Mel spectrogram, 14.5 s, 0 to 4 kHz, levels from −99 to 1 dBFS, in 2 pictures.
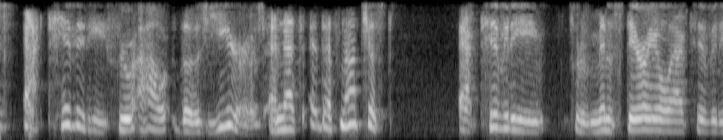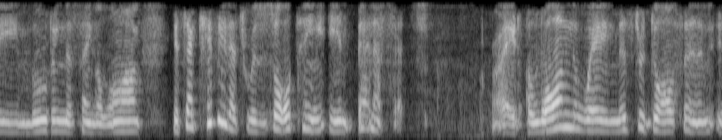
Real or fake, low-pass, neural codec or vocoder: fake; 3.6 kHz; codec, 16 kHz in and 24 kHz out, 2.2 kbps, FireRedTTS-2 codec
